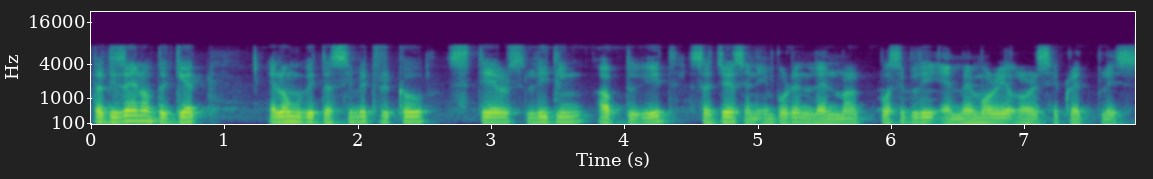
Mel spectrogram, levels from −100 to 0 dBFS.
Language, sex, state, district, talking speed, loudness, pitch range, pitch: English, male, Nagaland, Kohima, 190 wpm, -18 LUFS, 120-140 Hz, 130 Hz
